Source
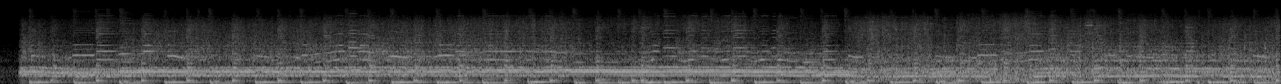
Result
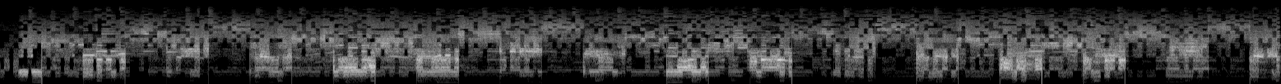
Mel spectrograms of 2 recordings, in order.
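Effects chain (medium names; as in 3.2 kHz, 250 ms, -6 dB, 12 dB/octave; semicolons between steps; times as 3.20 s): random holes in the spectrogram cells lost 38%; peaking EQ 3.3 kHz +8 dB 0.71 oct; in parallel at -3 dB: peak limiter -24 dBFS, peak gain reduction 7.5 dB; on the sum: frequency-shifting echo 227 ms, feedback 47%, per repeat -51 Hz, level -15.5 dB; step-sequenced high-pass 2.4 Hz 870–5600 Hz; trim +5 dB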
